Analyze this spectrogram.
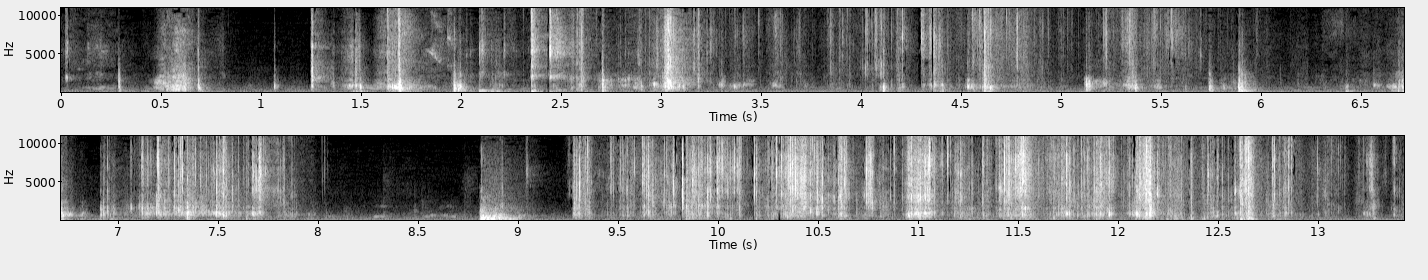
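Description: Hands handling a hockey-card hobby box with short taps and scuffs, then, from about nine seconds in, tearing open a card pack with a dense crinkling of the wrapper.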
